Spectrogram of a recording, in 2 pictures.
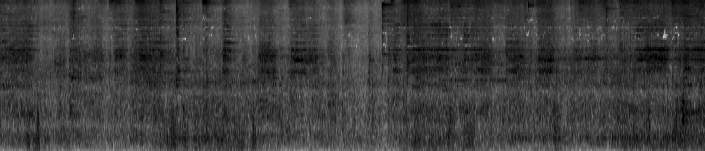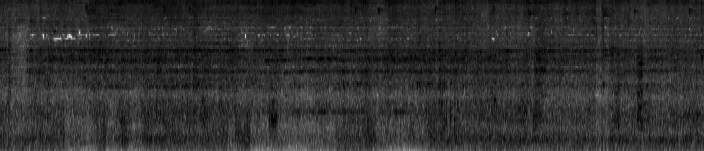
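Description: A train's railroad cars rolling past on the rails, steel wheels squealing with a continuous rumble. It grows louder about eight seconds in.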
